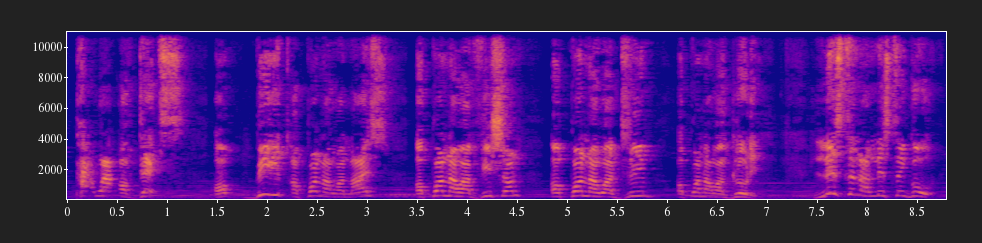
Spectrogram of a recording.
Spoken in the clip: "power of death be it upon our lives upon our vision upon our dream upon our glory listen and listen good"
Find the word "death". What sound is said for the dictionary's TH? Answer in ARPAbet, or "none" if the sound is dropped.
S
